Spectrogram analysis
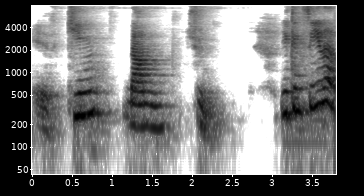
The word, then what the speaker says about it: Kim: We can pronounce RM's name by spelling out the consonant and vowels. It begins with k, i, m.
